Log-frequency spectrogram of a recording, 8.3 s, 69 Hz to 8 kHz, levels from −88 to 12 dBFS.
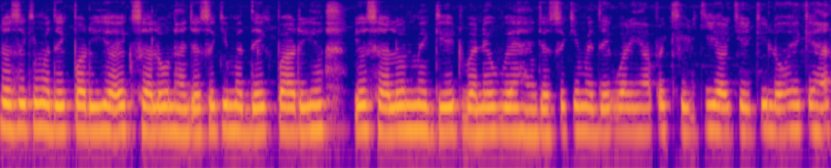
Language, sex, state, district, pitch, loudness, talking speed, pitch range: Hindi, female, Bihar, Katihar, 195 Hz, -12 LUFS, 290 wpm, 190-205 Hz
